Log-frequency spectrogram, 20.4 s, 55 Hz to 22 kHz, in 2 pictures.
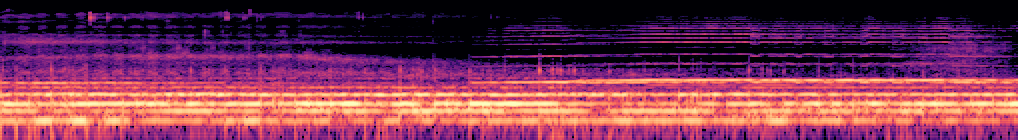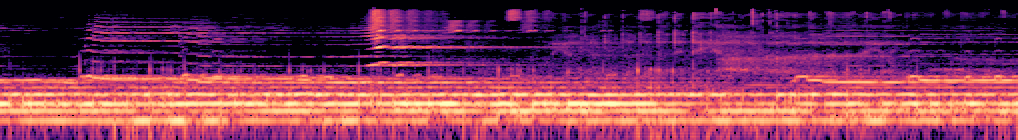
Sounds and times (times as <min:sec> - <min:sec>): New-age music: 0:00.0 - 0:20.3.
